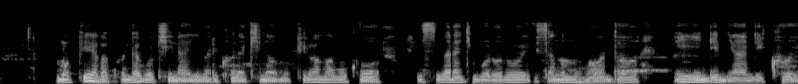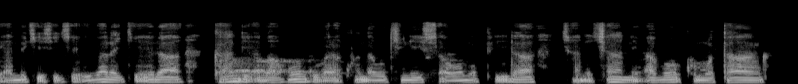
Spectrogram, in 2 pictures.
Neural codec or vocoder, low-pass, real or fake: codec, 44.1 kHz, 7.8 kbps, Pupu-Codec; 7.2 kHz; fake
